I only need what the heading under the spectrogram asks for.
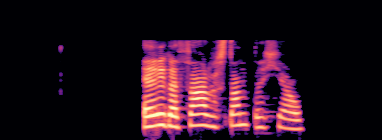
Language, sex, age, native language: Icelandic, female, 9, Icelandic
